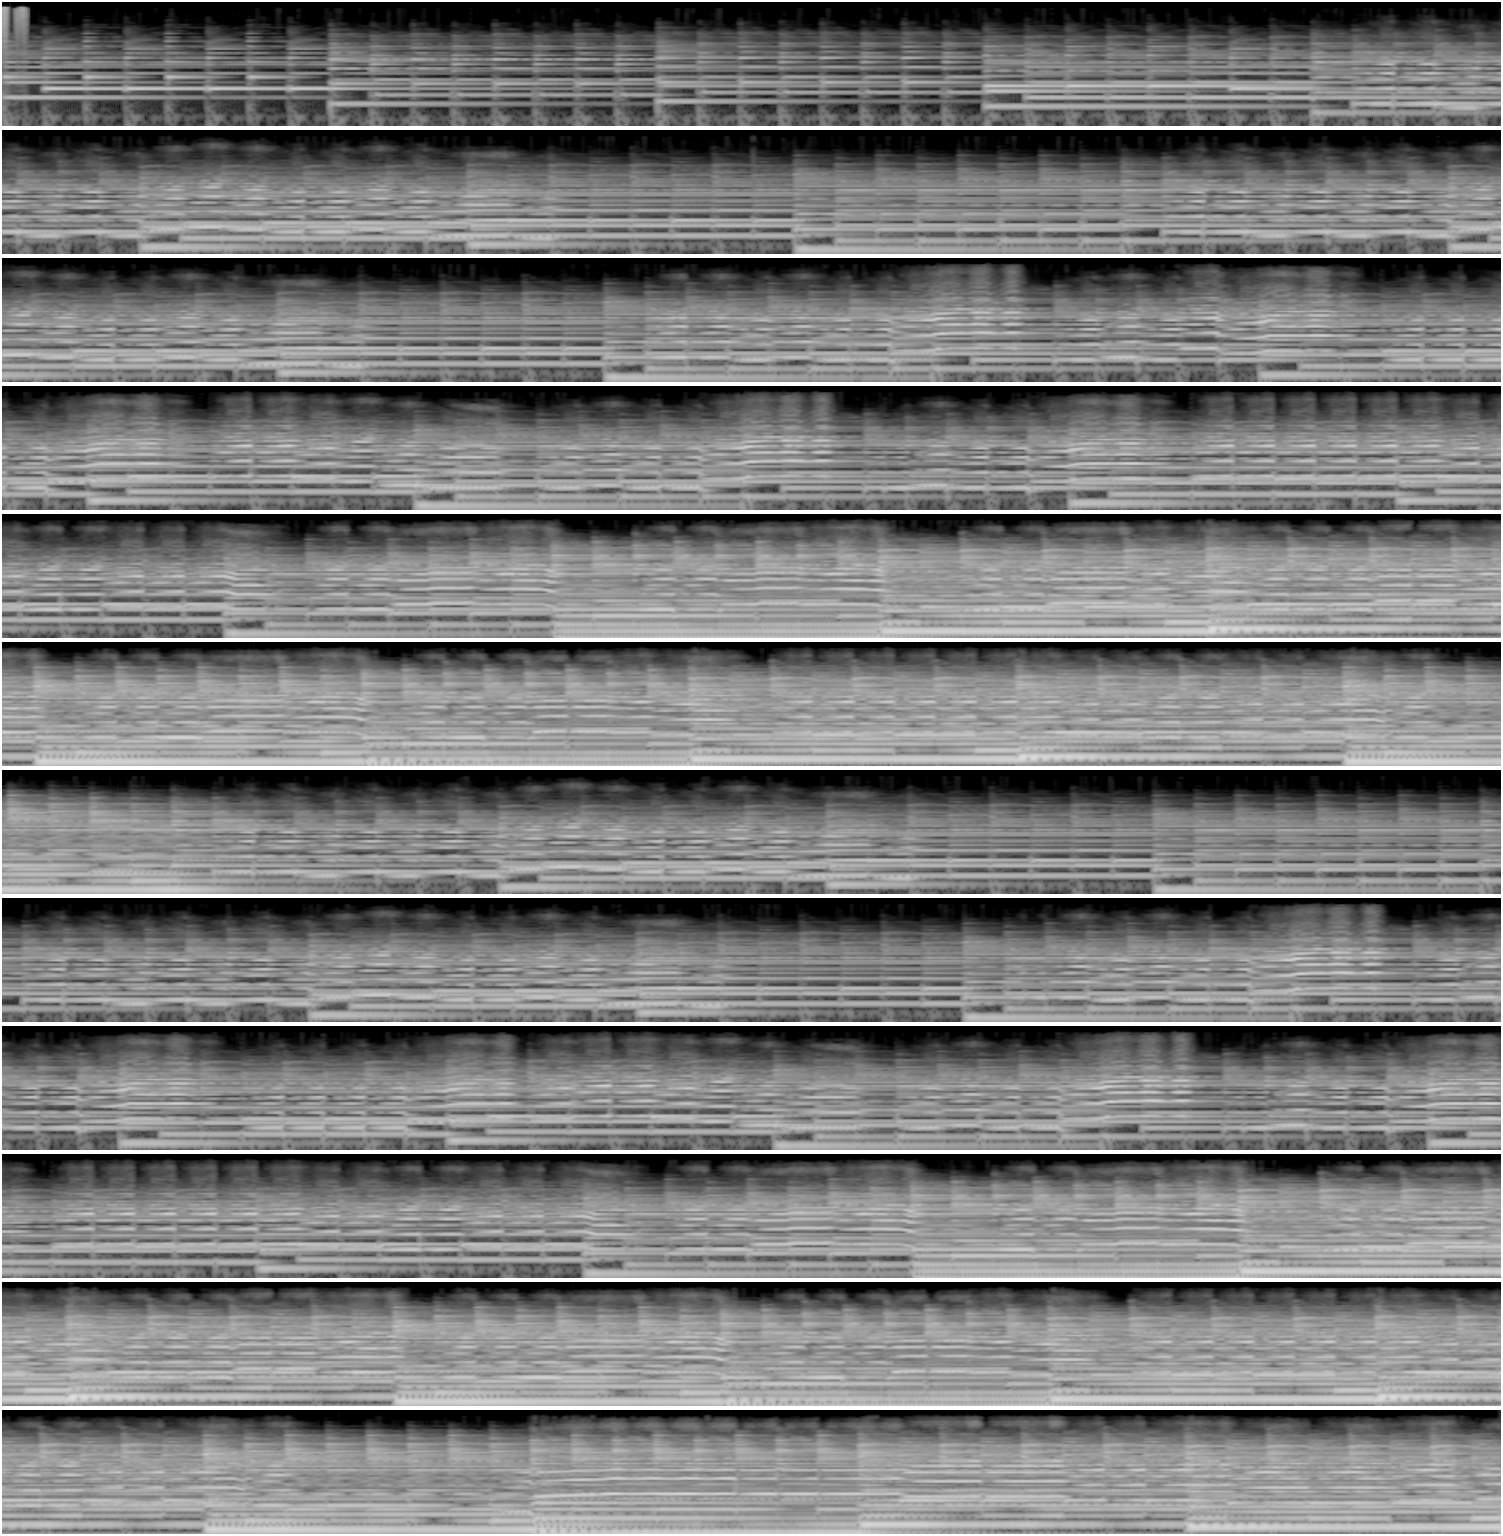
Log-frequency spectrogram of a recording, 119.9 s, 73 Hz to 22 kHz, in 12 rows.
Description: MIDI 24.72 KB MP3
Made using FL Studio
